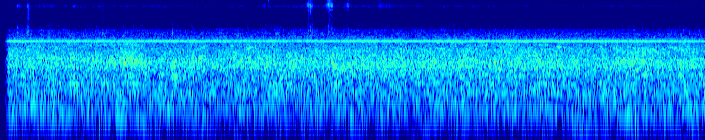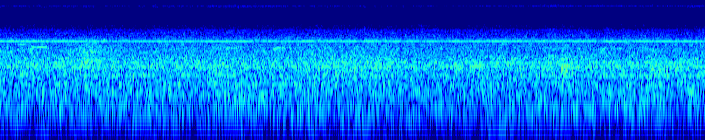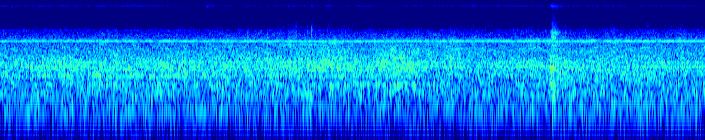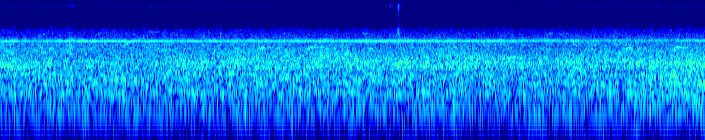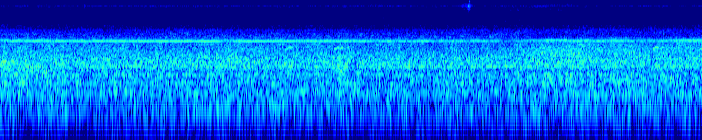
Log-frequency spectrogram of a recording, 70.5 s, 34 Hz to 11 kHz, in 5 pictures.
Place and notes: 224台灣新北市瑞芳區大埔路錢龍新城 - Silence community
place:
Where I live with my wife, people here is nice; the main street 大埔路(Da-pu Rd.) have most stores which provide our living, includes post office and 7-11.
But the site I take this recording, which is my rented house, doesn't have any stores in the community, and very, very quiet, that you can heard it from the recording I take.
recording:
Almost soundless, you can say, for myself, I can heard a weaken bird's call at the mountain side in the background when I taking this recording.
situation:
A carless night, and none is outside, everybody nearby is staying home doing their business, which is TV watching, or net-surfing through the smart phone.
臺灣, September 2022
